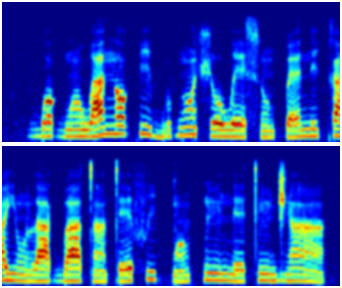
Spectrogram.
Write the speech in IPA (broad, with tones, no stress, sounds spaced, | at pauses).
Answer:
ɡ͡b ɔ˨ ɡ͡b ɔ̃˨ w a˨˦ n ɔ˦ k i˦˨ b u˨˦ ɡ ɔ̃˦ ʃ o˧ w e˨ s ũ˨ k͡p ɛ˨˦ n i˧ k a˧ j ũ˨ l a˧ ɡ͡b a˧ t ã˨ t e˨˦ f i˦˨ k͡p ɔ̃˨˦ k͡p ĩ˦ n e˧ t ĩ˦ d͡ʒ ã˦˨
